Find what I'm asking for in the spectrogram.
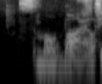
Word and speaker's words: Simone Biles: Simone Biles, yes, and Naomi.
